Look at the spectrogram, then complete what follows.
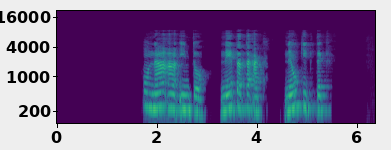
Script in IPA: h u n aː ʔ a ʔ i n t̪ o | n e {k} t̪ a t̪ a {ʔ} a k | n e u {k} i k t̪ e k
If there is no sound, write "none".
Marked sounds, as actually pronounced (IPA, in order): none, ʔ, k

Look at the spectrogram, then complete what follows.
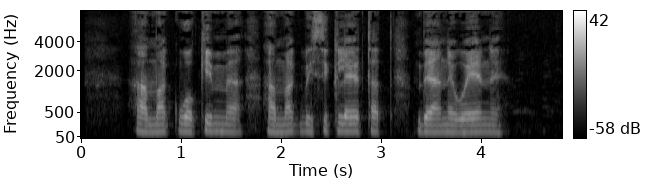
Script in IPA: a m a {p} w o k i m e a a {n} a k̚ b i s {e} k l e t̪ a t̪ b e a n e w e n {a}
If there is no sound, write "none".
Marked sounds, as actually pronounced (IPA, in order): k, m, i, e

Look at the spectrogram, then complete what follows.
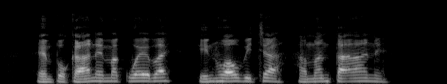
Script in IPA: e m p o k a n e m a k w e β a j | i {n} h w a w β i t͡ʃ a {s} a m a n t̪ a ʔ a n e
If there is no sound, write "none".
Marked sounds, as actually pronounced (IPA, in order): n, h

